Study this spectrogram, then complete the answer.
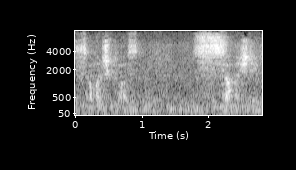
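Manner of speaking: barely voiced, intimate; preacher whispering to his flock; hushed whisper. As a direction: whisper the longing.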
